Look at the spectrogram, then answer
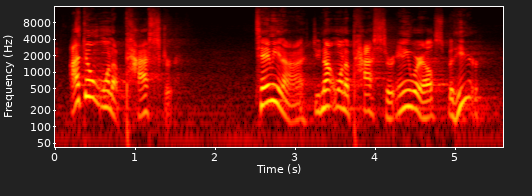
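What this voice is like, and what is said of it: Noticeable regional accent. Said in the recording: “accent. You know, he's got the accent”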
